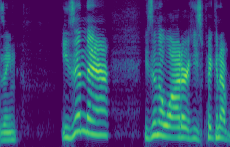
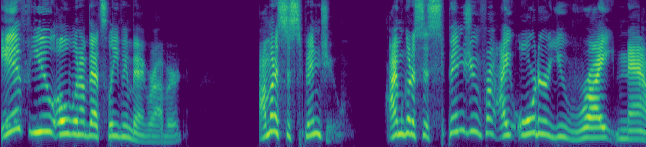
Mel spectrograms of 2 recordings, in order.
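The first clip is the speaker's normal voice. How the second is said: mock strict schoolteacher, stern threatening scolding, yelling; 2 semitones higher than usual. Retelling a teacher yelling at a student: imitating a teacher yelling. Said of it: "the teacher starts yelling at him".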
